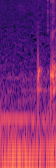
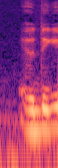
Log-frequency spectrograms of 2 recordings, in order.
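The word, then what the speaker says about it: خ: ঐরকম তার 50% ঐরকম আপনি হা যেরকম একটু ডাবাইছেন তার একটু কম দাবাবেন খ এর দিকে খেদিকে একটু হালকা চাপ দিয়ে ধরে খা যেমন একটু ছড়াইয়েছে এটা ছড়াইবে না এটা হলে গোল হবে খর সাথে বলেন খ অনেকে আমরা বলি খ না এটা খেক যদি প্রতিদিন পড়েন পড়তে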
